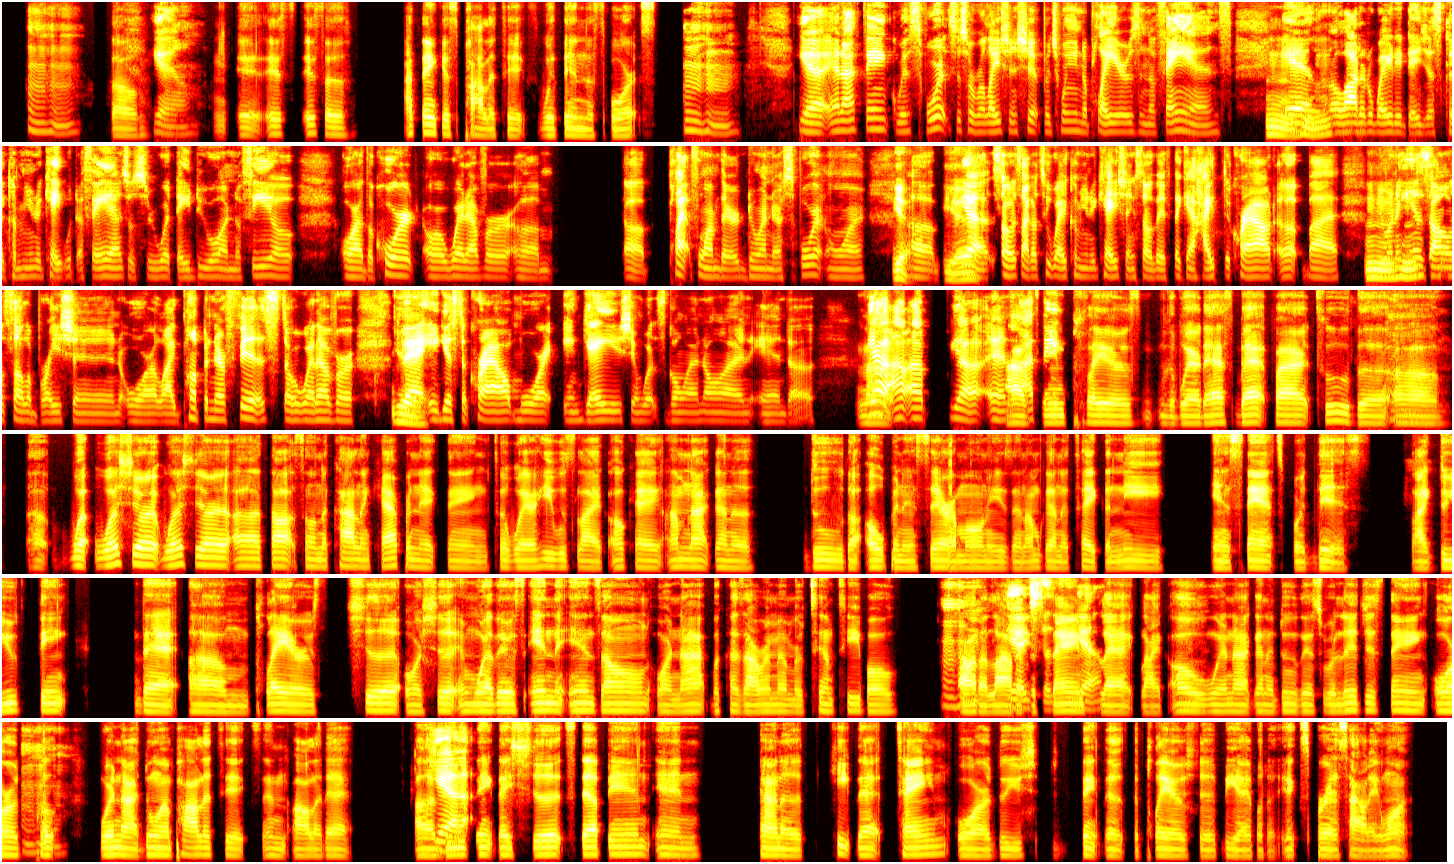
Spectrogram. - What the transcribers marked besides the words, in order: tapping; other background noise
- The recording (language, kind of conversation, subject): English, unstructured, How should I balance personal expression with representing my team?
- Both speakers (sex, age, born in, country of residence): female, 50-54, United States, United States; male, 45-49, United States, United States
